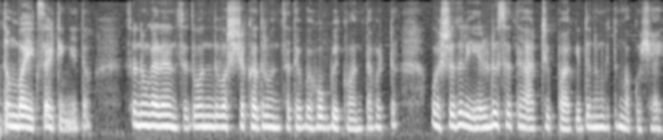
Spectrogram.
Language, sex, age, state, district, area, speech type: Kannada, female, 45-60, Karnataka, Koppal, urban, spontaneous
